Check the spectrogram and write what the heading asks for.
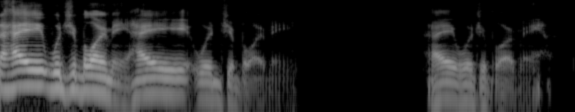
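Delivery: very deep, low, lilting, swooping voice, repeated. Announcing it first, the speaker performs a Dougie DJ impression. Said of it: "Impression of Dougie D J".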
